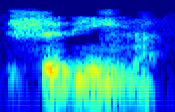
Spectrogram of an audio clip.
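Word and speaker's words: שדים: So the you have Shadim, or in modern pronunciation Shadim.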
